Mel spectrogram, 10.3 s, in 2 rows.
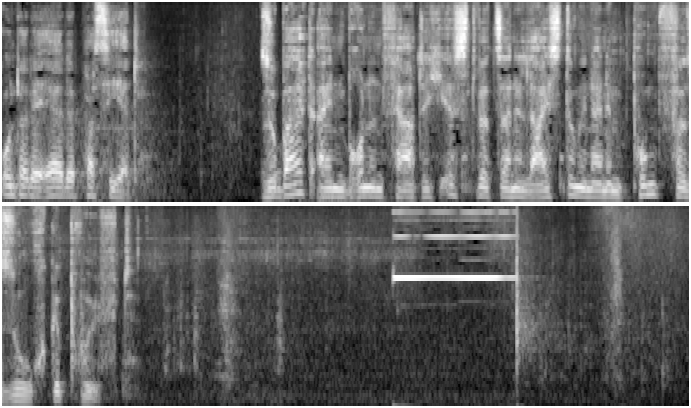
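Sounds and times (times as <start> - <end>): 
speech: 0.0 - 1.2, 1.9 - 6.2
water level probe beeping on water contact: 8.1 - 9.0.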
